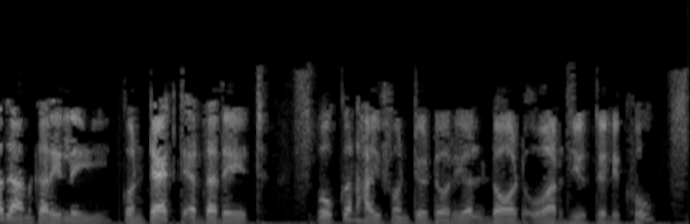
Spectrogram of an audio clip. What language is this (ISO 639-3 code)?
pan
